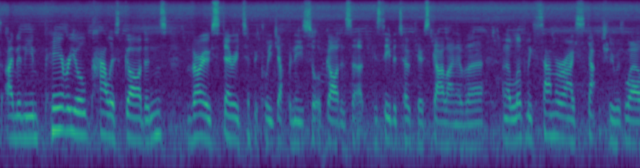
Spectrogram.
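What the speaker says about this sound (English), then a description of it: "The cricket's probably in the background." Crickets in the Tokyo Imperial Palace Gardens keep up a thin, constant high-pitched chirring in the background, while someone talks loudly and continuously close by.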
